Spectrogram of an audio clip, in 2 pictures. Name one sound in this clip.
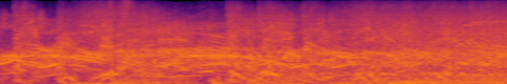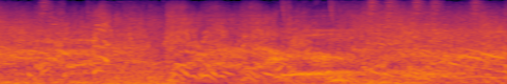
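Swords clash and slash over and over in a fast fight.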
